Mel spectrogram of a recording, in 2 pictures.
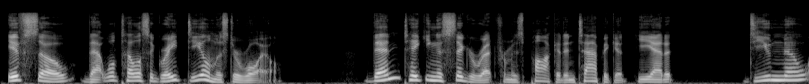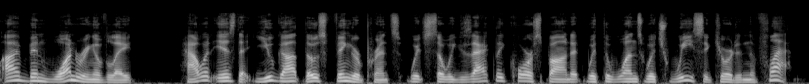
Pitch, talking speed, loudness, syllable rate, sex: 140 Hz, 195 wpm, -20 LUFS, 5.3 syllables/s, male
